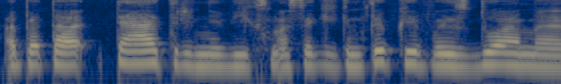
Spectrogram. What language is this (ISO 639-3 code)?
lit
